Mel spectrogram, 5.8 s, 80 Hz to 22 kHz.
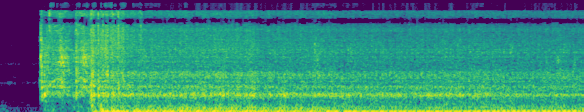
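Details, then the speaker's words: Harley-Davidson, possibly a 2010, with a new but chattering clutch; the engine fires into a lumpy idle with a rough grinding undertone from the clutch; a failed bearing is confirmed by side-by-side comparison. "off up yeah that's a bearing that is definitely cuz again you could definitely hear the difference once you did it side by side"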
